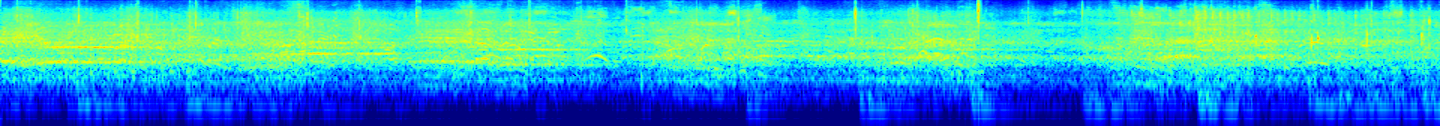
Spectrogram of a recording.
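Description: A large crowd of football supporters chants and shouts in an open stadium.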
